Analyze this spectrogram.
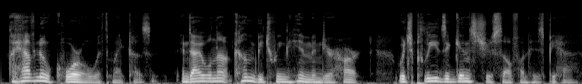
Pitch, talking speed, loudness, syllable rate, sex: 115 Hz, 235 wpm, -18 LUFS, 5.9 syllables/s, male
